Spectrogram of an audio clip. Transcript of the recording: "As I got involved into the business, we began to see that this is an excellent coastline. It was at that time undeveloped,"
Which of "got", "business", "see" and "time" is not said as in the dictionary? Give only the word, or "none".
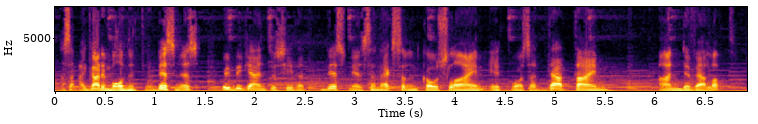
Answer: none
